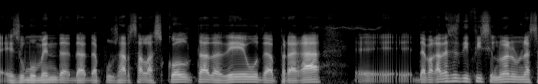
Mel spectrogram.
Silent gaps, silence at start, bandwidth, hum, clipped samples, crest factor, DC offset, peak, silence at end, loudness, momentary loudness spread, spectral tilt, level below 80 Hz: none; 0 s; 15 kHz; none; under 0.1%; 24 dB; under 0.1%; -2 dBFS; 0 s; -25 LUFS; 14 LU; -5 dB/octave; -62 dBFS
